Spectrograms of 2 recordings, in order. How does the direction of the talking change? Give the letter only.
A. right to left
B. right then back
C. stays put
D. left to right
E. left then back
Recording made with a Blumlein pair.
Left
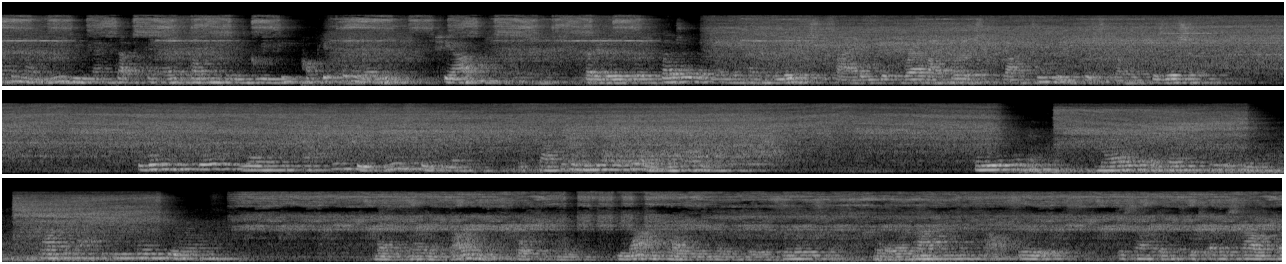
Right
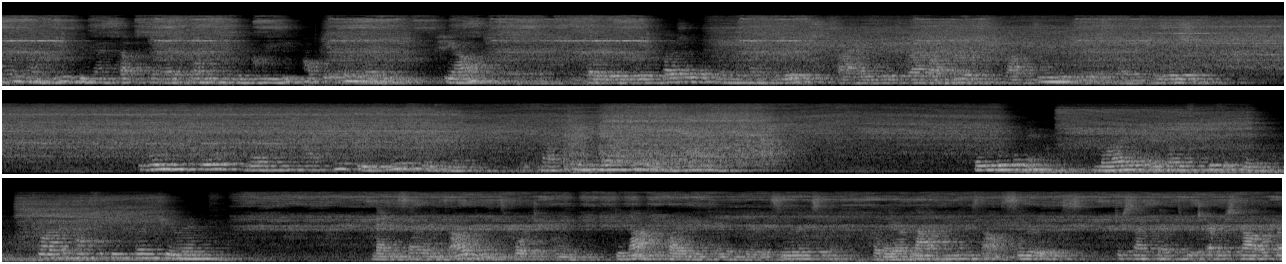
D.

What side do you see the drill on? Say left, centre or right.
right.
